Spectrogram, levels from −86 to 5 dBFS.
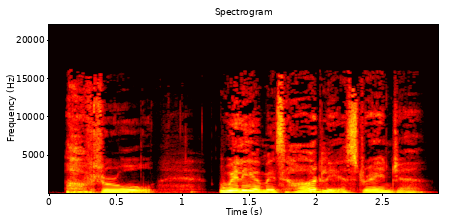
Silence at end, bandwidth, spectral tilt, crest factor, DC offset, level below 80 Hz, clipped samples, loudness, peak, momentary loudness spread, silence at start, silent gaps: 0.1 s; 16.5 kHz; -5 dB/octave; 16 dB; under 0.1%; -54 dBFS; under 0.1%; -17 LUFS; 0 dBFS; 12 LU; 0.15 s; none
